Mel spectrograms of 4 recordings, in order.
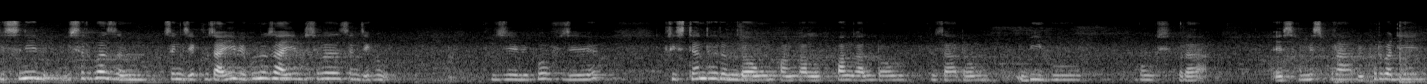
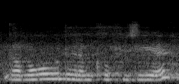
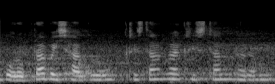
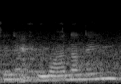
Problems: constant background noise, background conversations at intervals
